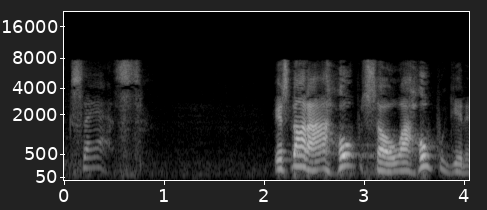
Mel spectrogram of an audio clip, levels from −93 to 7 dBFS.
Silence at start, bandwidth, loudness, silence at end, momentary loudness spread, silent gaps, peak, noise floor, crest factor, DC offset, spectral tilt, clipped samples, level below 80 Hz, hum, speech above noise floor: 0.05 s; 8 kHz; -26 LUFS; 0 s; 20 LU; none; -10 dBFS; -75 dBFS; 20 dB; under 0.1%; -3.5 dB/octave; under 0.1%; -76 dBFS; none; 47 dB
